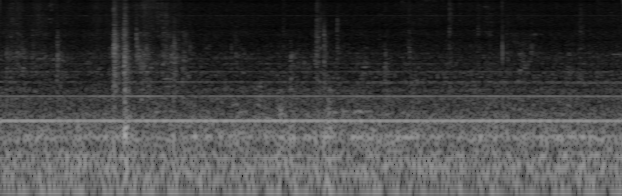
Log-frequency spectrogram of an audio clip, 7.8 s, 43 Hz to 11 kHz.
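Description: Steady running rumble inside the passenger car of a CRH1 electric multiple unit, with a constant hum over it.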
